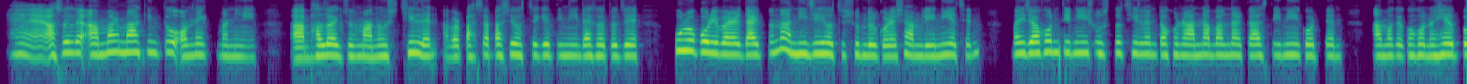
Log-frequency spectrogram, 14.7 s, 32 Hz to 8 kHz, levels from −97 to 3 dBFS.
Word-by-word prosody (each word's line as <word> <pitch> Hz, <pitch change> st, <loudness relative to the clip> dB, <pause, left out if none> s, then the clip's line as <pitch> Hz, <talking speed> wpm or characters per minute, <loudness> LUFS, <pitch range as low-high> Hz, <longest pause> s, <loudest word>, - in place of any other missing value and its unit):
হ্যাঁ, 220 Hz, -5 st, -4 dB
আসলে 255 Hz, +3 st, +1 dB, 0.2 s
আমার 255 Hz, +4 st, +2 dB
মা 265 Hz, -, +7 dB
কিন্তু 260 Hz, 0 st, -5 dB, 0.2 s
অনেক 220 Hz, +1 st, -3 dB, 0.2 s
মানে 200 Hz, -1 st, -5 dB, 0.5 s
অ্যা 180 Hz, -, +4 dB
ভালো 210 Hz, +2 st, +4 dB
একজন 205 Hz, 0 st, -4 dB
মানুষ 200 Hz, +2 st, 0 dB, 0.2 s
ছিলেন। 245 Hz, -5 st, +2 dB
আবার 195 Hz, +1 st, -2 dB
পাশাপাশি 220 Hz, +2 st, -3 dB
হচ্ছে 215 Hz, 0 st, -5 dB
গিয়ে, 220 Hz, -1 st, +1 dB
তিনি 215 Hz, 0 st, -4 dB
দেখা 210 Hz, 0 st, +1 dB
হতো 210 Hz, 0 st, -2 dB
যে 210 Hz, -, +4 dB, 0.4 s
পুরো 295 Hz, 0 st, +6 dB
পরিবারের 235 Hz, -3 st, +5 dB
দায়িত্ব 225 Hz, 0 st, +3 dB
না 325 Hz, -, +4 dB
নিজেই 240 Hz, 0 st, +2 dB
হচ্ছে 230 Hz, -1 st, -2 dB
সুন্দর 215 Hz, -2 st, +1 dB
করে 205 Hz, 0 st, +1 dB
সামলিয়ে 205 Hz, -2 st, 0 dB
নিয়েছেন। 220 Hz, -1 st, -3 dB, 0.4 s
মানে 240 Hz, +2 st, +1 dB
যখন 260 Hz, +2 st, +5 dB
তিনি 255 Hz, -1 st, -2 dB
সুস্থ 245 Hz, 0 st, -5 dB
ছিলেন 235 Hz, -1 st, -2 dB
তখন 225 Hz, 0 st, -2 dB
রান্না-বান্নার 220 Hz, 0 st, 0 dB
কাজ 215 Hz, 0 st, +2 dB
তিনিই 220 Hz, +1 st, -3 dB
করতেন। 215 Hz, 0 st, -3 dB, 0.4 s
আমাকে 210 Hz, 0 st, -2 dB
কখনো 215 Hz, -1 st, -1 dB
হেল্প 225 Hz, -1 st, +2 dB
220 Hz, 175 wpm, -21 LUFS, 210-235 Hz, 0.5 s, মা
